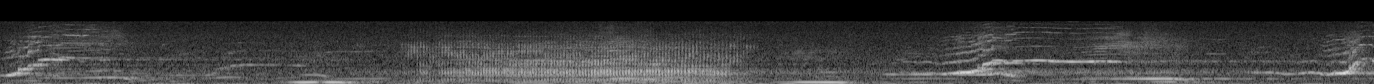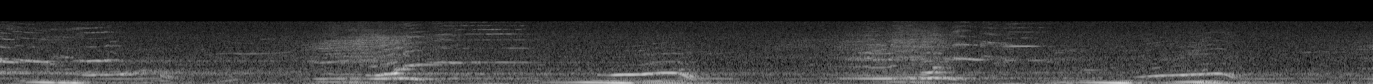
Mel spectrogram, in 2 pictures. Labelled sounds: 0.0	1.1	humpback whale, 0.80 to 6.6 kHz
2.2	3.5	humpback whale, 0.80 to 1.8 kHz
4.0	4.3	humpback whale, 1.8 to 2.3 kHz
5.3	5.7	humpback whale, 0.90 to 1.2 kHz
9.0	11.3	humpback whale, 0.80 to 6.9 kHz
13.2	15.0	humpback whale, 0.83 to 6.0 kHz
15.8	17.2	humpback whale, 0.96 to 2.7 kHz
17.7	19.0	humpback whale, 0.80 to 6.3 kHz
20.3	20.6	humpback whale, 1.5 to 1.7 kHz
22.2	24.2	humpback whale, 0.80 to 6.9 kHz
25.6	25.9	humpback whale, 1.5 to 1.7 kHz

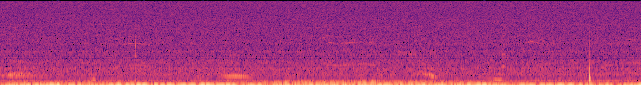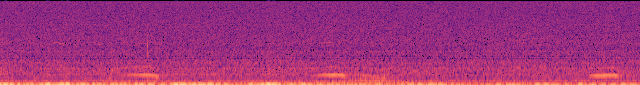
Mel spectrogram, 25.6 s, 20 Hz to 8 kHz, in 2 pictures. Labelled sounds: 2.4	3.0	humpback whale, 1.6 to 1.8 kHz
6.4	6.6	humpback whale, 2.1 to 2.4 kHz
10.5	10.8	humpback whale, 1.7 to 2.0 kHz
13.9	14.1	humpback whale, 1.6 to 1.9 kHz
19.2	19.5	humpback whale, 1.7 to 1.9 kHz

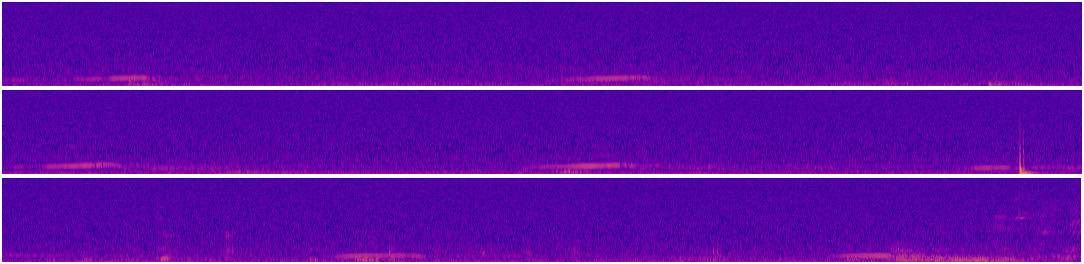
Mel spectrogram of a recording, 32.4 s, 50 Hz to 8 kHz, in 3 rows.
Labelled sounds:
32.0	32.2	humpback whale, 1.0 to 1.2 kHz

